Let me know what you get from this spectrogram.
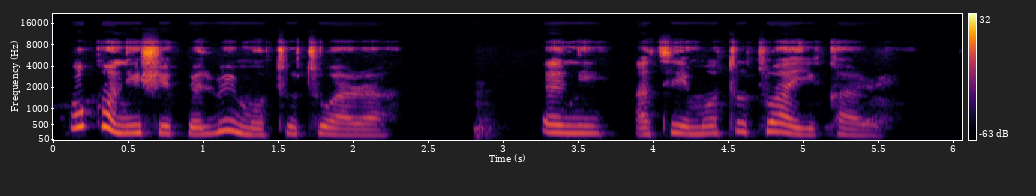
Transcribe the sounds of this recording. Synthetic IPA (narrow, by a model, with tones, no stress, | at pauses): o˦kɔ̃˦˨nĩ˨˦ʃe˧k͡pɛ˨lu˨˦i˦˨mɔ̃˨to˦to˦a˦˨ɾa˧ | ɛ˦nĩ˧ | a˨tʰi˧i˨mɔ̃˧to˦to˦a˦˨ji˨˦ka˧˨ɾɛ˨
